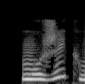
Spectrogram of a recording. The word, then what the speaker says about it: мужик: Мужик мой, дорогой. С ударением на букву У.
